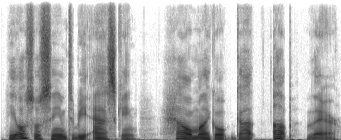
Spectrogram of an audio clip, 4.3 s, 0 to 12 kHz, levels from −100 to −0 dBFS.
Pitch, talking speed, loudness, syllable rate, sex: 115 Hz, 155 wpm, -19 LUFS, 4.8 syllables/s, male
